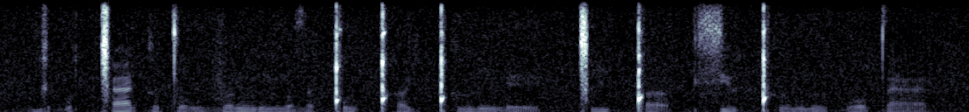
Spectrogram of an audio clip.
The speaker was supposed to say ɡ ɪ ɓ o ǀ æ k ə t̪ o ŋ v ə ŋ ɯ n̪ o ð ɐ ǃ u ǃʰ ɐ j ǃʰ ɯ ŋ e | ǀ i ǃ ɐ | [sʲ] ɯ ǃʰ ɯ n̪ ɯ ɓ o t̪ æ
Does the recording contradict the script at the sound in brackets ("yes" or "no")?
no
